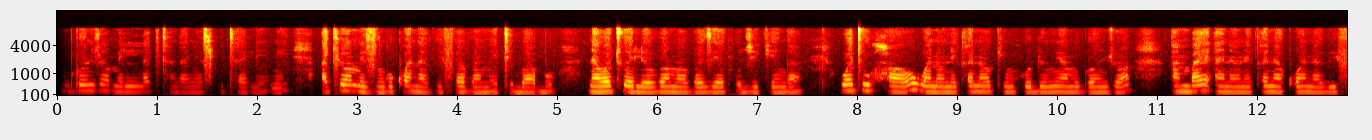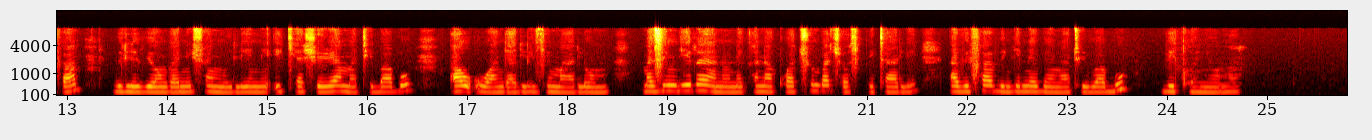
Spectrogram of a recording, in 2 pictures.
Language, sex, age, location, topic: Swahili, female, 25-35, Nairobi, health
